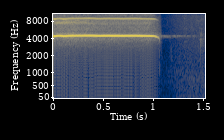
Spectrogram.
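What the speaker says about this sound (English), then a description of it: "Now, it came with this little whistle." A small whistle supplied with outdoor gear gives a single shrill, hissy blast of about a second, loud and close, then stops abruptly with a thin fading tail and quiet after it.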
